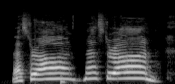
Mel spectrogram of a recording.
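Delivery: loud yelling, calling out. Fleeing a possessed building in character, calling to master an: yelling for someone. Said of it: "I'm yelling for Master An".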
